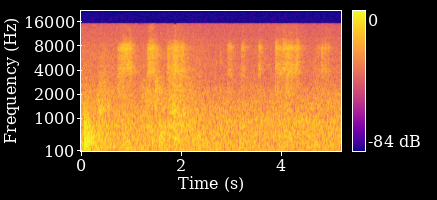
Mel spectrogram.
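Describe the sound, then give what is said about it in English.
Scratchy strokes of a lecturer writing down an equation, a faint string of short, brushing bursts in an irregular rhythm, with brief pauses between groups of strokes. “Now, the formula, the equation that describes this, I'll write it down, you don't need to know what it is.”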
